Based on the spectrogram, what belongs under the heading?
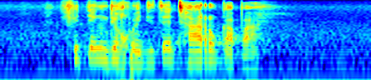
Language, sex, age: Southern Sotho, male, 19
